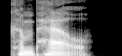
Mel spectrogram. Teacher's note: The next verb is compel. This word has two syllables and the stress is on that second syllable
